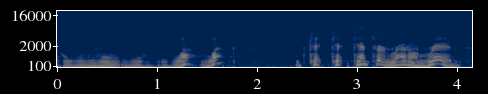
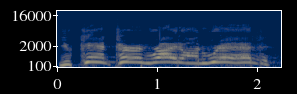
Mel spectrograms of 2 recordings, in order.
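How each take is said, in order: First: Stammering repeat, starting low; stunned confusion. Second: High, loud, drawn-out yell; shouted rebuke. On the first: Angry driver learns why the truck waited, stunned confusion. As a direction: stumble over the words in disbelief. Taken aback by the answer. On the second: Other driver shouts the road rule back, shouted rebuke. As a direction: yell it slowly, every word held up high. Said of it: "he told me". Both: Retold or imitated.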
